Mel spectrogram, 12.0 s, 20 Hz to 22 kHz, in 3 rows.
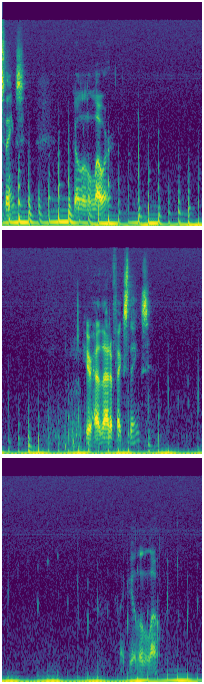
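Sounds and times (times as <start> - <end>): deep synthesizer tone with ticking: 0.0 - 12.0.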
